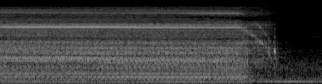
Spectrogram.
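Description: A Traxxas Funny Car RC drag car, held by its wheelie bar, does a burnout: a loud, steady high-pitched motor whine and tire spin that winds down sharply near the end.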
